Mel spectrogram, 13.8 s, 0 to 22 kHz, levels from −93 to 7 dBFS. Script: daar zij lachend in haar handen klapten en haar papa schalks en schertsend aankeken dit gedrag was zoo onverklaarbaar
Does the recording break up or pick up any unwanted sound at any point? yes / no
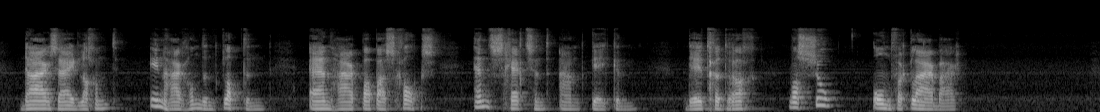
no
